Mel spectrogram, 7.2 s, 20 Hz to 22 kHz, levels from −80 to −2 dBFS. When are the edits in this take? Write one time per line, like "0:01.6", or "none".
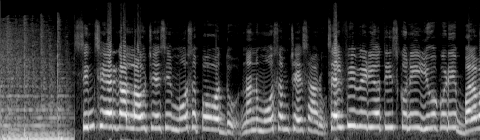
0:01.0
